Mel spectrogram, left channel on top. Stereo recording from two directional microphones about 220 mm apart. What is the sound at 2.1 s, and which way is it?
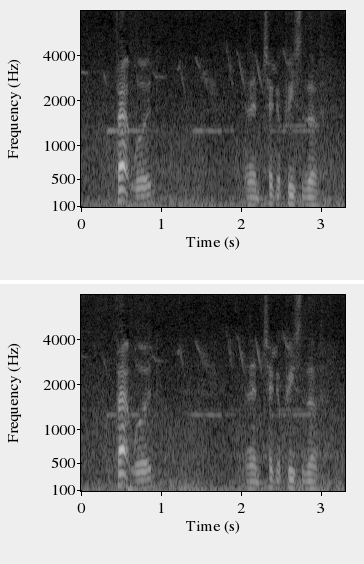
Speech, 30° left (ahead or behind).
